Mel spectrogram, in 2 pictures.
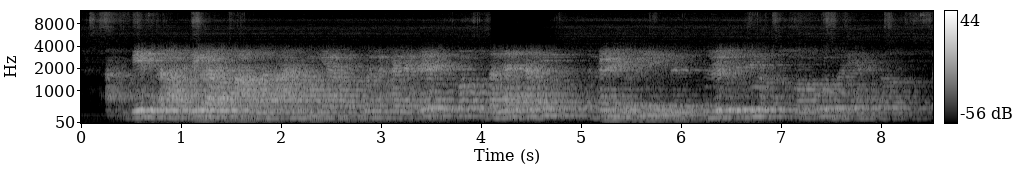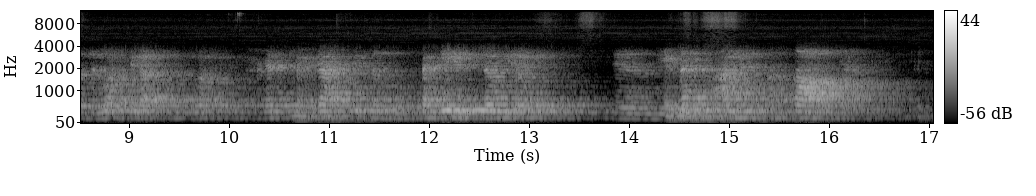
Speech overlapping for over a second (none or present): none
